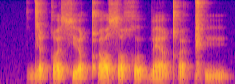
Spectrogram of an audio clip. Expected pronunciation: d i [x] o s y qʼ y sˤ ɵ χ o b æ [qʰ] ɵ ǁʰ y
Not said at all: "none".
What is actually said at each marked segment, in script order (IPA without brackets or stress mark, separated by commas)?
q, qʰ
